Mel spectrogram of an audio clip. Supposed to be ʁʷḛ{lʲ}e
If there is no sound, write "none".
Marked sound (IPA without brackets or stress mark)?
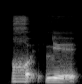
lʲ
